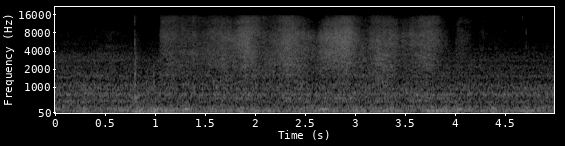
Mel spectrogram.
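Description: A cloth wipes across a wooden board.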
